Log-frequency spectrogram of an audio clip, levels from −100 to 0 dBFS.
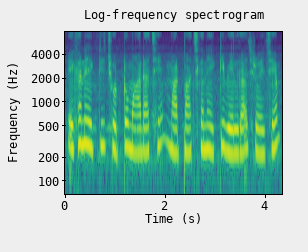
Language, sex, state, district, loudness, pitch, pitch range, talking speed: Bengali, female, West Bengal, Cooch Behar, -14 LUFS, 250 Hz, 230-275 Hz, 135 wpm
